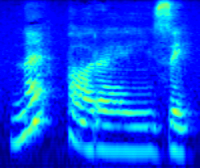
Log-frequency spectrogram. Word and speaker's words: nepareizi: But when we add another syllable in front of it, then the stress will shift and it will be on the very first syllable of the word. And that syllable is ne. Ne. And the whole word together is nepareizi. Nepareizi. The rhythm is yes, no, no, no.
